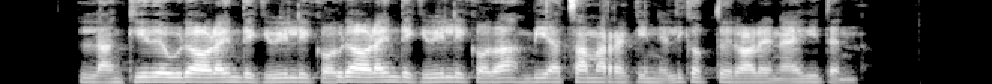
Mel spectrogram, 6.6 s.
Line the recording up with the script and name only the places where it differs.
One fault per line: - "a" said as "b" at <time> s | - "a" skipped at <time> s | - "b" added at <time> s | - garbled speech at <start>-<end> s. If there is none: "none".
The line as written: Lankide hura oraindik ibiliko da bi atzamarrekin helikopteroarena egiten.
- "hura oraindik ibiliko" added at 2.2 s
